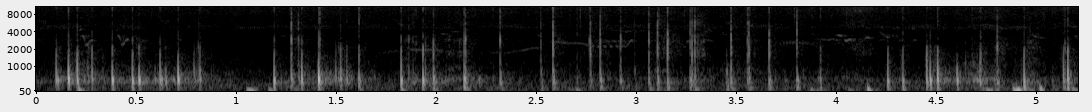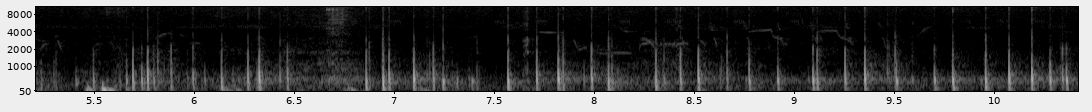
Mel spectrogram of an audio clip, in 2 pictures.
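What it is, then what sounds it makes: Small handbag tapping. A small, favourite handbag is tapped with quick, light taps in a steady, irregular stream over about ten seconds. Each tap is short and dry with almost no ring, giving a soft, hollow knock centred in the low mids and little high-end sparkle.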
